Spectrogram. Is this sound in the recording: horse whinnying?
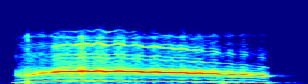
yes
